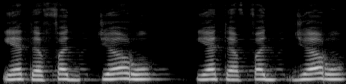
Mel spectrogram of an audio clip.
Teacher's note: را کے اوپر چونکہ پیش ہے اس لیے اس را کو پر پڑھا جائے گا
